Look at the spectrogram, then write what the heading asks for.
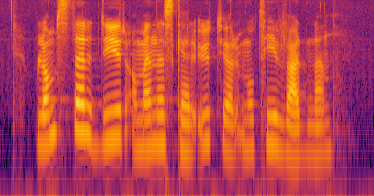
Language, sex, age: Norwegian, female, 26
